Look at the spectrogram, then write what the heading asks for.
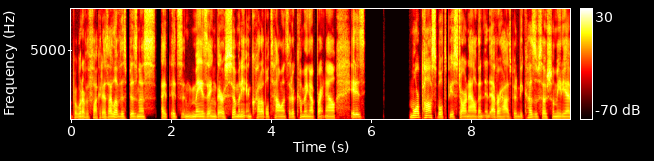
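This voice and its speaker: Blunt, lower-voiced man on a podcast. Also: no room sound, clean studio sound. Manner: blunt, emphatic, heavy swearing. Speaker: podcast host. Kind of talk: casual podcast chat.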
